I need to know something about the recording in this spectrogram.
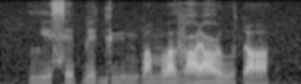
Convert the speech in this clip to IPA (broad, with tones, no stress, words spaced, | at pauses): lʲe˩se˩ ɓe˧ɡyː˩ mbɑ˩˥mlˠe˧vʕi˧ʕuː˥ ɗɑ˩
